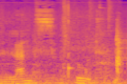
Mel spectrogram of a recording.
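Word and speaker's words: Landshut: Well, the town is actually called Landschut.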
